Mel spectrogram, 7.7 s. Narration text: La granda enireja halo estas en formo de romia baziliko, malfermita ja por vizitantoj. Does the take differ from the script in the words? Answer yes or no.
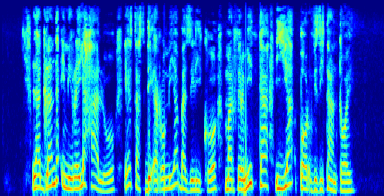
yes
